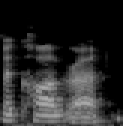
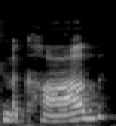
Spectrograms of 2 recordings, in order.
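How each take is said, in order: First: The word ends with an audible R sound. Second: The word ends without a final R sound. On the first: "a little bit more common for the pronunciation" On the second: "just without the the R Es as well"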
